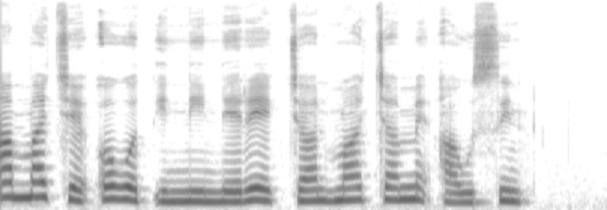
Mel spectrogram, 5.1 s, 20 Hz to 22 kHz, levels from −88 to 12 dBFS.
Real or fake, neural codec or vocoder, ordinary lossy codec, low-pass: real; none; none; none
